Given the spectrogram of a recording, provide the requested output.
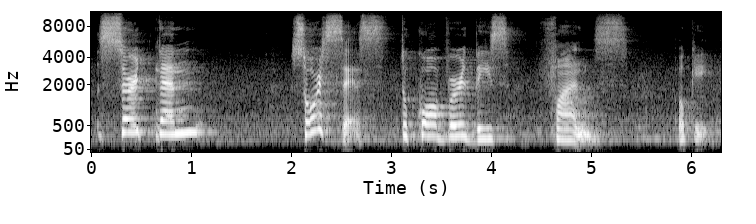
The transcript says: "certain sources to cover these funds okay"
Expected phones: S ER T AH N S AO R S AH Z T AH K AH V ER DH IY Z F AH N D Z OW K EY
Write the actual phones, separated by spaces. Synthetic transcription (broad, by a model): S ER T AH N S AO R S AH S T AH K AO V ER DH IY S F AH N D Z OW K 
